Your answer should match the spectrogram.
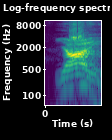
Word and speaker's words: Giannis: How do you say Yanni? – Yanni.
